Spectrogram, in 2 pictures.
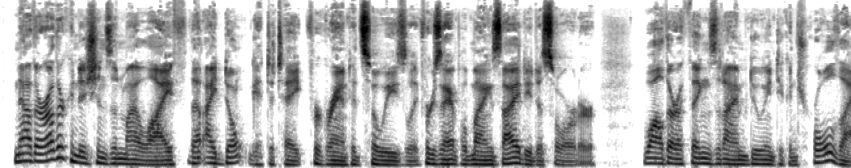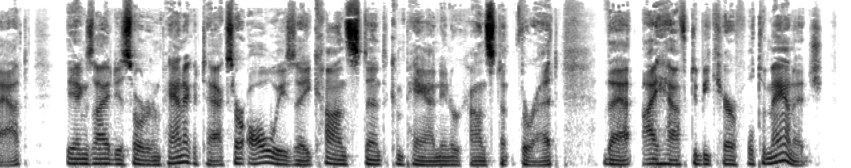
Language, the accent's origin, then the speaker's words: English; United States; accent: American; Now, if I said that in my American accent, or non-accent as it properly is understood, to another American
